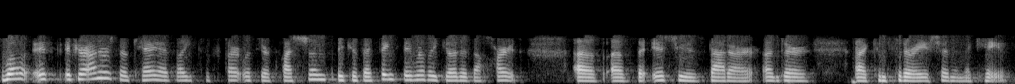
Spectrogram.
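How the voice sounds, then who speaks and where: A woman's voice: lowish voice, steady tone, fairly quick. A woman speaking as a plaintiff's attorney, making a conversational legal argument in court. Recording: thin phone-like courtroom audio.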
